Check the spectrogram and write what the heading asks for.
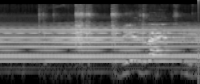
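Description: Harmonium reeds sounding a steady held chord. A man's voice comes in over it about a second in, with a few faint clicks.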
